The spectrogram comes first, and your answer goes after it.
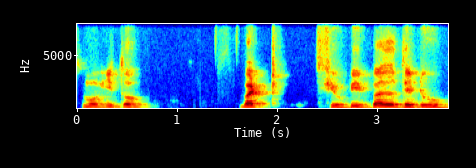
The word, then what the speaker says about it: mojito: So this is actually a Spanish word, and it should be pronounced as mojito. But few people, they do pronounce it as mojito.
